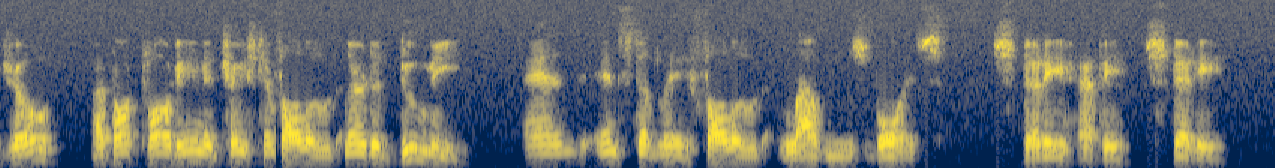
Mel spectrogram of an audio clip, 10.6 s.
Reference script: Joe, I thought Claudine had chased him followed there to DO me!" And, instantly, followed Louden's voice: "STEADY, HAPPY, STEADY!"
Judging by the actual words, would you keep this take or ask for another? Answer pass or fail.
pass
